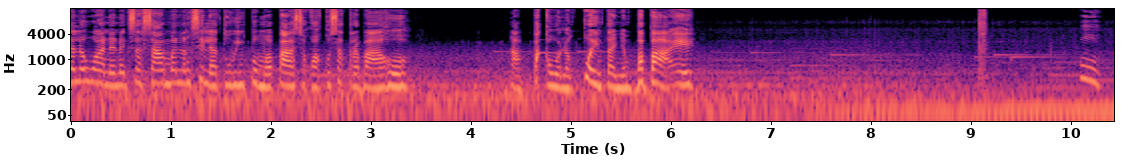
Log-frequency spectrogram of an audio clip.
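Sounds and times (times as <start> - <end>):
speech: 0.0 - 3.6, 4.4 - 6.4, 10.1 - 10.4
car engine humming as the car slows and pulls over: 4.6 - 10.4.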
